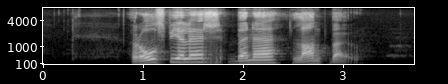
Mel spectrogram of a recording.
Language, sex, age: Afrikaans, male, 21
